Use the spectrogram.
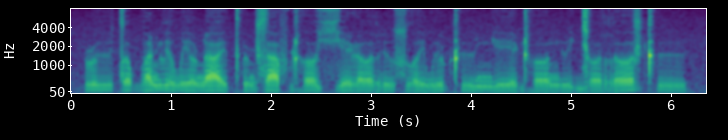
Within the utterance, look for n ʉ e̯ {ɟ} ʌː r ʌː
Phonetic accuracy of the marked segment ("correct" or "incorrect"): correct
